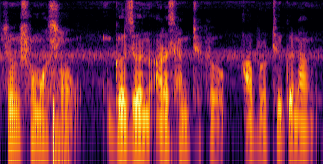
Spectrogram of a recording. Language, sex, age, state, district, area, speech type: Bodo, male, 30-45, Assam, Chirang, rural, spontaneous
